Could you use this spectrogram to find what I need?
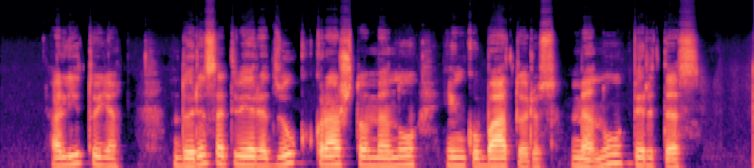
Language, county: Lithuanian, Klaipėda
